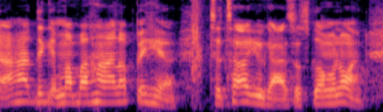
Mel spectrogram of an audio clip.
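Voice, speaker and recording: A loud woman's voice with a bright, sharp tone. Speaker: spiritual content creator. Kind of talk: casual spiritual talk video. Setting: at home early morning, children asleep. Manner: casual, chatty with filler words.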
